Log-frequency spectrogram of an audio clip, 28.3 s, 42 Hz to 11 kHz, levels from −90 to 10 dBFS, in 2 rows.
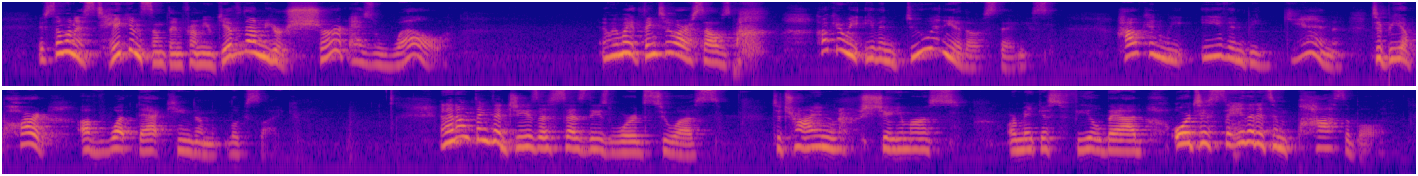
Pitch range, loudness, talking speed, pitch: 200-325 Hz, -28 LUFS, 150 wpm, 240 Hz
